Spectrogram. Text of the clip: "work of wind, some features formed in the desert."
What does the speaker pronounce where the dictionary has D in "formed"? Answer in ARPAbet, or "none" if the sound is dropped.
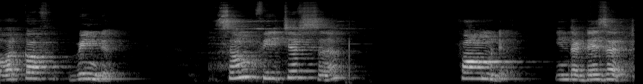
D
